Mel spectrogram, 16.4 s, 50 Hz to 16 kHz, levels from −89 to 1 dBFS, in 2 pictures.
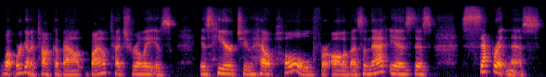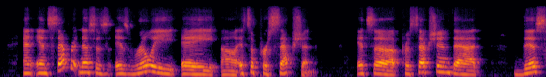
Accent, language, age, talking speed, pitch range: American, English, 50-69, 145 wpm, 160-225 Hz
